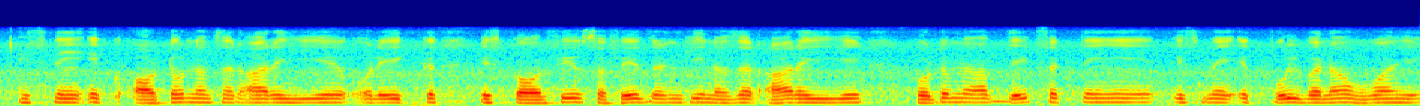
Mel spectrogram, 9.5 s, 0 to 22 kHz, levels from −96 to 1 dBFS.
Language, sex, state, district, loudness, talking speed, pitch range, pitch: Hindi, male, Uttar Pradesh, Varanasi, -17 LUFS, 190 wpm, 140-150 Hz, 145 Hz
